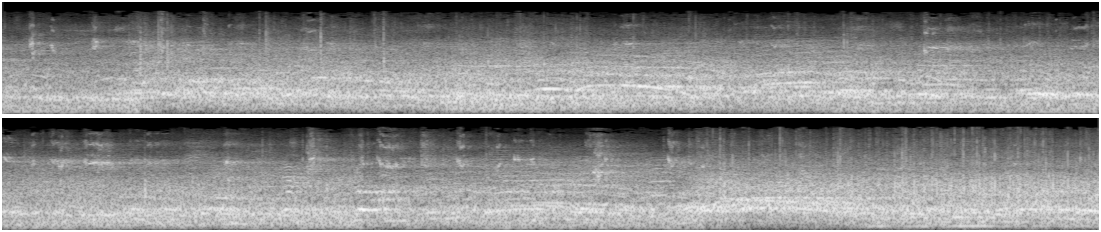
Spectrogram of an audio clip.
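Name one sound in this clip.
A crowd cheers and shouts throughout a large echoing gym.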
